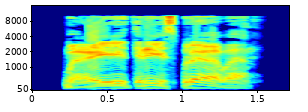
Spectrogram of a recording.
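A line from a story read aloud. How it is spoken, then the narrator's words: Excited bark. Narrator (Russian): возбужденный схваткой рявкнул Сигизмунд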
